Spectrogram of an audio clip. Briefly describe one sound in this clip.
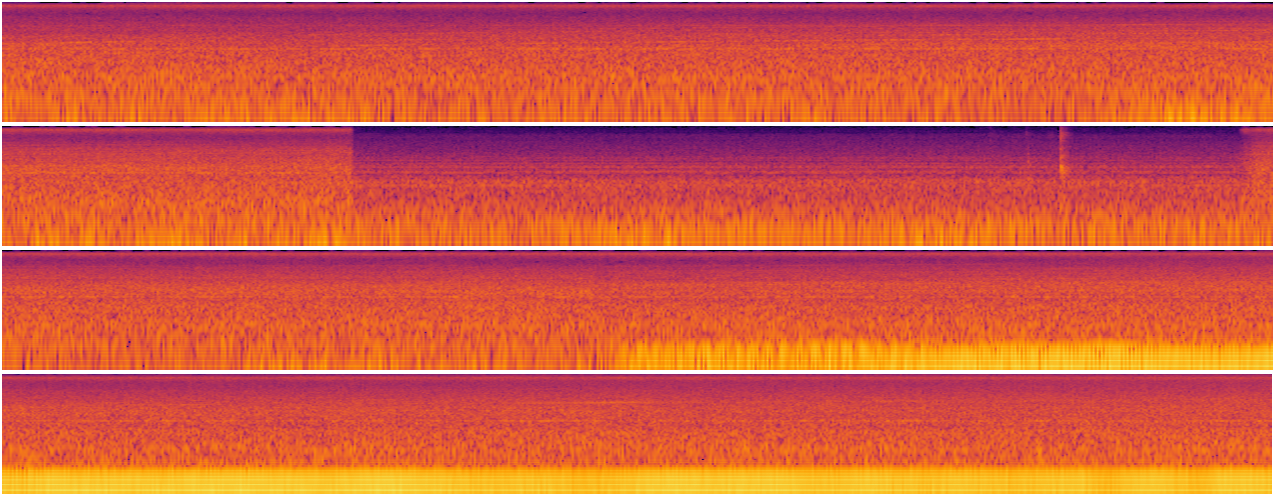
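Jet engines whine and hiss steadily nearby, then build into a deep, swelling roar.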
